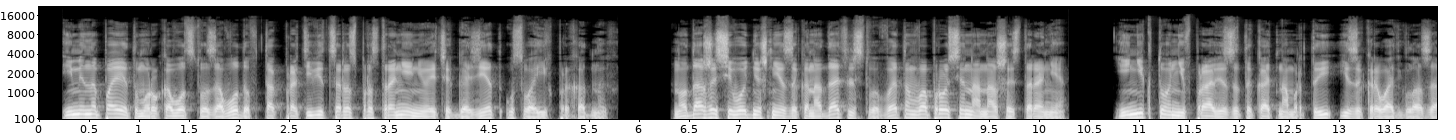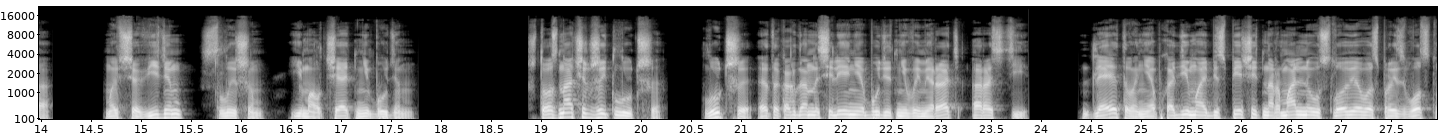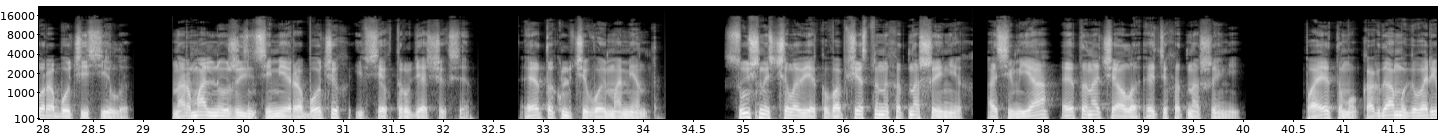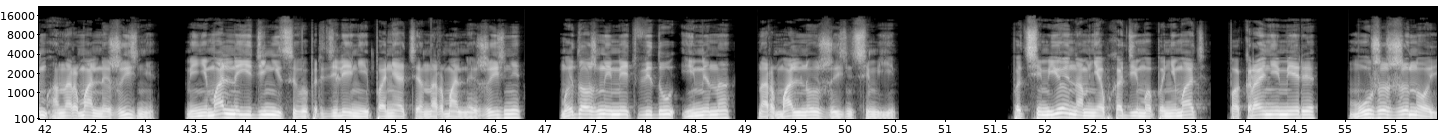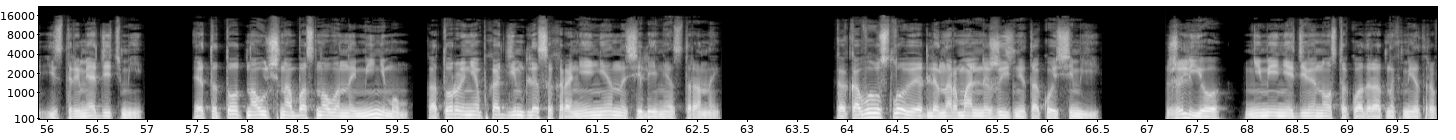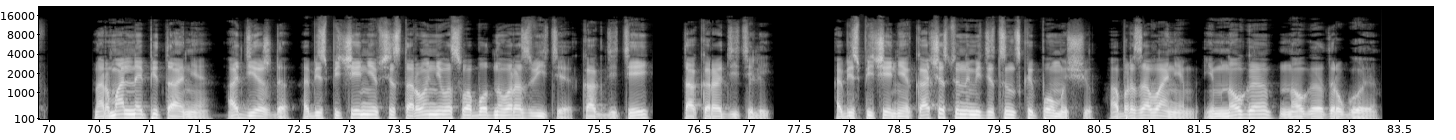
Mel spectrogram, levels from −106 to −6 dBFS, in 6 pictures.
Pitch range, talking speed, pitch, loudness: 85-115 Hz, 120 wpm, 100 Hz, -16 LUFS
